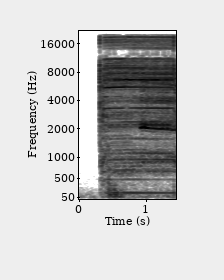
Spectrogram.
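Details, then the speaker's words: 2020 Audi Q3, 58k miles, rear brake pad change: electric parking brake caliper motor powered from a 12V supply with polarity reversed, high steady whir for about 1.5 seconds, extending instead of retracting; leads then swapped. "Oh, wrong way. Okay, let me redo it."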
